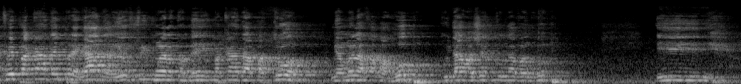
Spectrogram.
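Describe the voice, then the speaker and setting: A man, a pastor preaching a Pentecostal sermon, telling stories and breaking into shouted exhortation in a church hall. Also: high voice, slight background noise. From Northeast Brazil. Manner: storytelling, bursts into shouted exhortation. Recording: echoey church hall, far from mic.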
